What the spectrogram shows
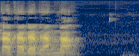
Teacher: कंठ वर्ण है क ख ग घ ङ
